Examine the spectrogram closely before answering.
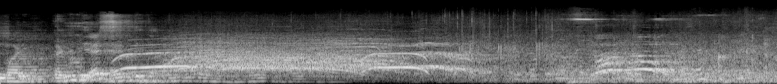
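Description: A man calls out through a loudspeaker in a large echoing hall.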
